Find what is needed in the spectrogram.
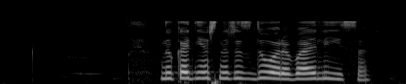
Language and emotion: Russian, positive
